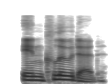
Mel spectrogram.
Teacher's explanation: Included has stress on clud.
